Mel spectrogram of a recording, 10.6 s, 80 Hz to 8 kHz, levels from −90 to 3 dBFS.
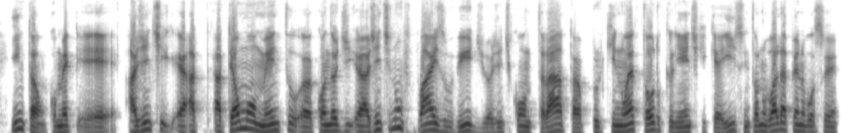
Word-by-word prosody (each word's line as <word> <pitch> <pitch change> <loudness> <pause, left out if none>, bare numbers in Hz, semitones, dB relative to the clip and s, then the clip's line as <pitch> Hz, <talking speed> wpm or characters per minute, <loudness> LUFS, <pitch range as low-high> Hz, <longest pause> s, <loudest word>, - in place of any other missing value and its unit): Então, 155 - +1
como 120 +5 0
é 125 - +5
que 125 - -16
eh, 110 0 -2
a 115 0 +3
gente, 145 -5 -2
eh, - - +1
a 120 - +3 0.2
a 125 - +2
até 135 +6 +4
o 165 - +5
momento, 150 -4 +2
hã, 110 -2 +2
quando 135 +3 +1
eu 140 - +4
di 130 0 -8
a 120 -1 +5
gente 165 +5 -3
não 200 +1 +1
faz 145 -2 +1
o 115 -2 -8
vídeo 110 -2 -2
a - - -5
gente 105 +1 -9
contrata, 120 -2 +1
porque 120 +3 -7
não 125 +1 +4
é 155 - +5
todo 145 -1 0
cliente 115 0 -4
que 110 - -18
quer 105 -1 -4
isso, 130 +3 -5
então 125 +2 -2
não 130 0 0
vale 140 +4 +4
a 155 - +3
pena 140 -3 0
você 115 -2 -4
125 Hz, 225 wpm, -22 LUFS, 115-145 Hz, 0.2 s, é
